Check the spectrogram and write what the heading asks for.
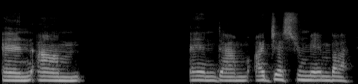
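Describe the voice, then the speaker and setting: An Australian woman, a running coach, talking as a guest in a relaxed, self-deprecating way. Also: on the low side, takes it slowly. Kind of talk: casual interview chat.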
